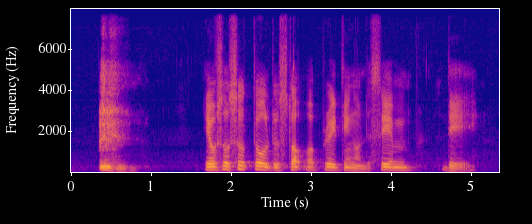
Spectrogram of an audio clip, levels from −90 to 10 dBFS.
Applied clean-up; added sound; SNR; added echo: neural mask model Resemble Enhance denoiser.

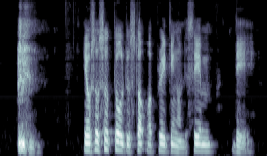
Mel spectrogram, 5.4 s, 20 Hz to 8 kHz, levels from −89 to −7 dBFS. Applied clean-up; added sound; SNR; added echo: classical method Wiener filter.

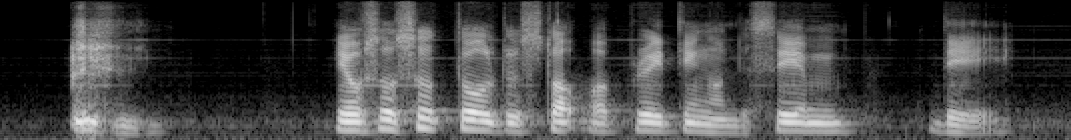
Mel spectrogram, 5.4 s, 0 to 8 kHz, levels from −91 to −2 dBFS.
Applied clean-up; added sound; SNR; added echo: neural separator model SepFormer DNS4.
